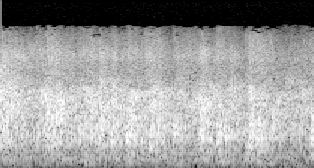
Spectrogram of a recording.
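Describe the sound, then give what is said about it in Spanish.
Steady applause from a church audience, a dense wash of many hands clapping at once, sustained and fairly loud throughout with no voices breaking through. “Entonces, denle un aplauso, Señor, porque es un gran privilegio para hacerlo en los siguientes días.”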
